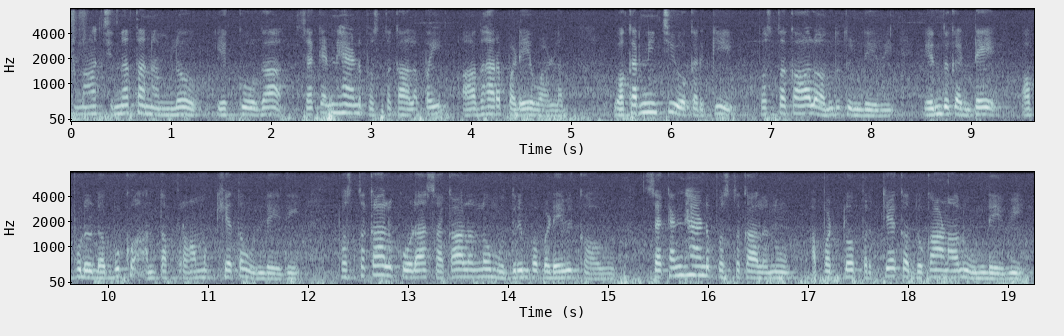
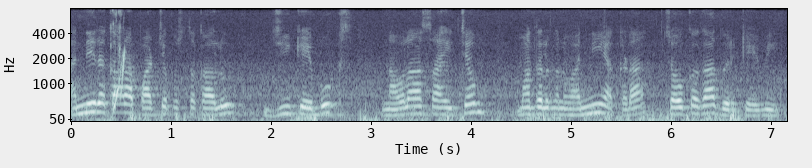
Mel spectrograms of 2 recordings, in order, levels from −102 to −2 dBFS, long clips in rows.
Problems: none marked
